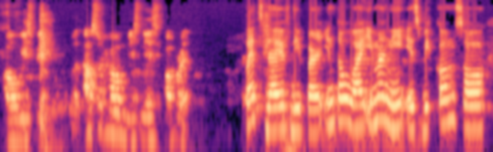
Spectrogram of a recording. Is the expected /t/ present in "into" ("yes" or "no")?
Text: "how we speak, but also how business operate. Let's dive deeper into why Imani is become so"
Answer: yes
